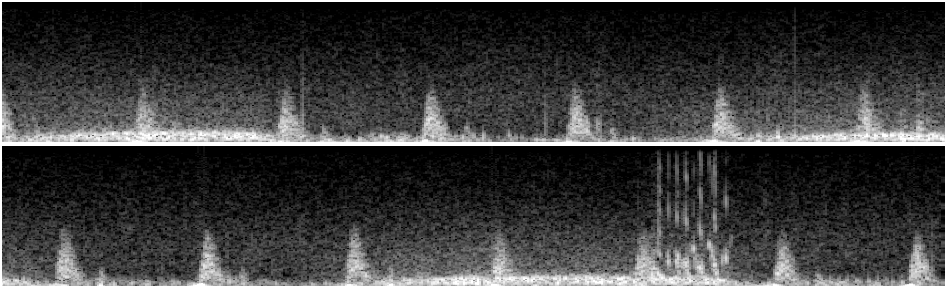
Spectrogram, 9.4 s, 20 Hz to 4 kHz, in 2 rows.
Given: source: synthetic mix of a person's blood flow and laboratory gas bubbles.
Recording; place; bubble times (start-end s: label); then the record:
Doppler ultrasound of blood flow; subclavian vein
0.82-0.91 s: bubbles
2.97-3.02 s: bubbles
4.49-4.63 s: bubbles
7.92-8.38 s: bubbles
From the record:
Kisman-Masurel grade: 121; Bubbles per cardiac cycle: 1 to 2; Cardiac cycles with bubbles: 10 to 50%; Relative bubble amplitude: barely perceptible (0.100 to 0.250); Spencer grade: 2 (many but less than half of the cardiac periods contain bubble signals, singularly or in groups); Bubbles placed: anywhere in the cardiac cycle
